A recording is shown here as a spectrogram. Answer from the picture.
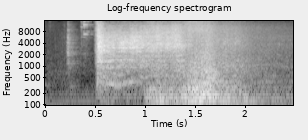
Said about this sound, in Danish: og gerne en amerikansk Mustang V8. Hvor meget af din kærlighed er bundet op på den lyd der? Ah, det er det meste. Det, det, er, øh, det er jo det ypperste.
